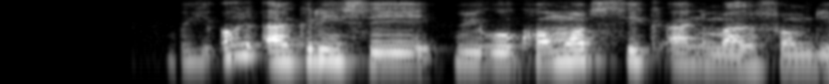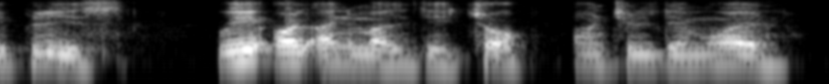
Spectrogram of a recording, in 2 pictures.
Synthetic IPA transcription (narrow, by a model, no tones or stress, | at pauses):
wiʔɔlaɡɾisewiwukʰɔmɔtsikʰanimalsfɹɔ̃mdəples | wɛʔɔlʔa̰nimalsdet͡ʃɔp | ɔ̃ntʰildɛ̃mwɛl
